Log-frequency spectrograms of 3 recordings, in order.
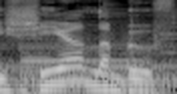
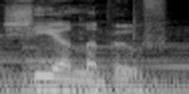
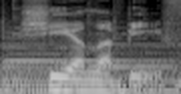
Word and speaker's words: Shia LaBeouf: It was supposed to be a one-liner, but Steve couldn't stop giggling every time he said Shia LaBeouf. At one point, he pronounced it Shia LaBeef, which set the entire cast off.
